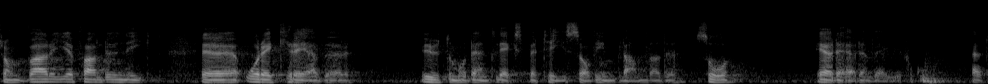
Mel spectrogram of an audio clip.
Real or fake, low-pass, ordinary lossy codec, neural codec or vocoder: fake; 7.2 kHz; none; vocoder, 44.1 kHz, 128 mel bands, Pupu-Vocoder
